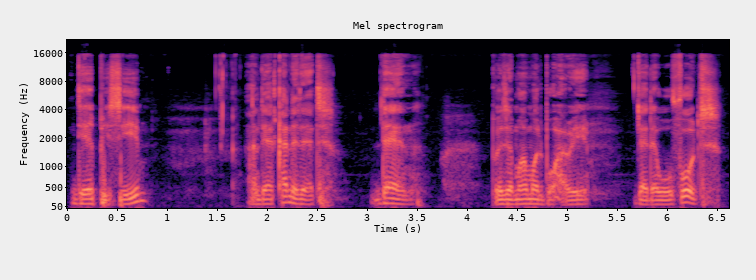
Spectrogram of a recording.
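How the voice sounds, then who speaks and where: A man's voice: lowish voice, dry recording. A man with a Nigerian accent giving impassioned, unscripted political commentary in an emphatic, oratorical way, repeating and piling up words for emphasis.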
